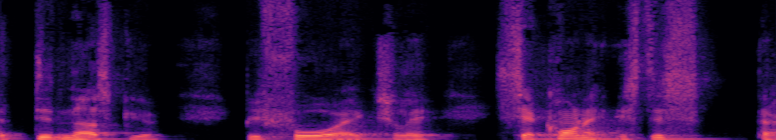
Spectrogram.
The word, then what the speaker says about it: Cercone: Cercone, is this the right pronunciation? It's actually Cercone, but I'm sure back in the old country it was Cercone.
